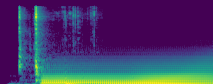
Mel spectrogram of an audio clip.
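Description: Intro music sting: two sharp mechanical clicks in quick succession, then a sustained low synthesizer chord that holds and slowly fades.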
